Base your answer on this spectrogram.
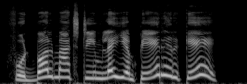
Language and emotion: Tamil, happy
